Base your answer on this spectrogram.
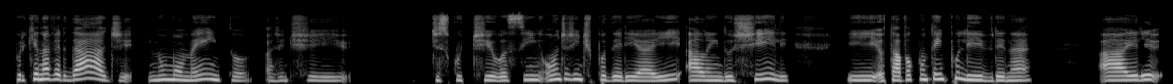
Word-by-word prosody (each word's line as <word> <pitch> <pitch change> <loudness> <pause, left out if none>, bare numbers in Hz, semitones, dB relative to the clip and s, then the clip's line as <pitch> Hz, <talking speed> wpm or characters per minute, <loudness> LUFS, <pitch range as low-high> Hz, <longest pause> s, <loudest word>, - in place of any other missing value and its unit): Porque, 220 +2 0
na 245 +1 +6
verdade, 230 -4 +1
no 200 +4 0
momento 205 -3 0 0.2
a 170 - -9
gente 175 0 -7 0.8
discutiu, 195 0 -2
assim, 210 +4 0
onde 235 +4 +1
a - - -1
gente 230 -1 0
poderia 185 -3 0
ir 200 +6 0
além 195 -1 +2
do 185 +1 0
Chile 230 0 -1 0.6
e 195 -1 0
eu - - +1
estava 195 +4 +3
com 230 - -1
o - - +4
tempo 245 +5 0
livre, 200 -7 +2
né, 180 +1 -1 0.7
aí 195 +1 +3
ele 210 - +2
195 Hz, 140 wpm, -23 LUFS, 185-220 Hz, 0.8 s, na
